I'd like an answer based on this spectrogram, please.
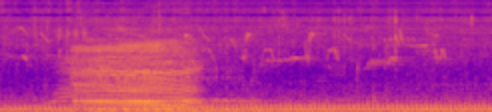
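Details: Tame cattle herd walking home along a village road with their herder: one drawn-out, harmonic moo lasting about a second, then low rumbling background noise.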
